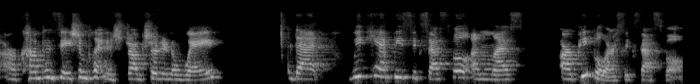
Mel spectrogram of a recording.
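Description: A raised, projected voice with a bright, sharp tone, lively intonation and a fairly quick pace. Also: woman. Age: 30s. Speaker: direct-sales consultant. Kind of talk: sales pitch.

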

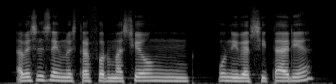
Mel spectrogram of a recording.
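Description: A woman with an Andean Peruvian accent speaks at a fairly slow pace in a very deep, low pitch and monotone, flat intonation. The sound is dry and close with no echo, and the recording is very clean with a silent background. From Peru, Andes (Yungay, Ancash). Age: 60s. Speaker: agronomist. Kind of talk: interview. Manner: halting, with repetitions.

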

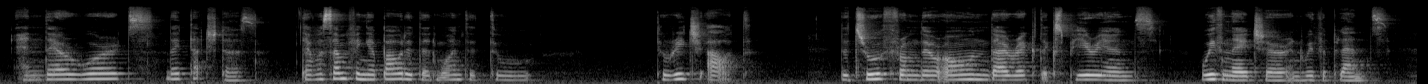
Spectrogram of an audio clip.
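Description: Speaking very slowly with a Norwegian accent, a woman keeps a fairly high, monotone, flat delivery while noticeable background noise sits behind her. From Norway. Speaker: documentary narrator. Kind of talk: documentary narration.

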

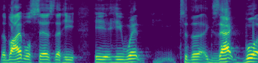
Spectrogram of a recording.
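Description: This man has an American accent and a fairly high pitch. His intonation stays fairly even. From Tennessee. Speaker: pastor. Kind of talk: sermon. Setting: church. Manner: halting.

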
